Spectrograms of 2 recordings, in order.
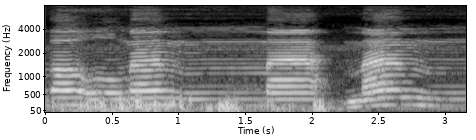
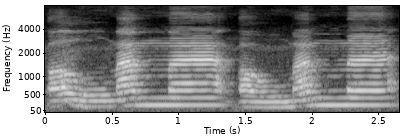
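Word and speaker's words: قومًا ما: Ingat bacanya tidak tergesa-gesa, tidak boleh qaumamma, tapi 2 harokat ditahan sejenak sepanjang 2 harokat.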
